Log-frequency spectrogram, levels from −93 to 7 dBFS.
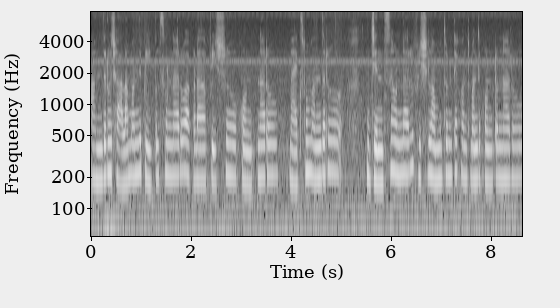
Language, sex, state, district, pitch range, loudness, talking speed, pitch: Telugu, female, Andhra Pradesh, Visakhapatnam, 190-215 Hz, -15 LUFS, 125 wpm, 200 Hz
